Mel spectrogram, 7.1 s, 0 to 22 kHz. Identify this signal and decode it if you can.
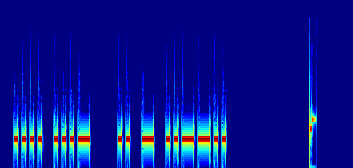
Morse code, heard as a keyed tone, about 15 wpm, 700 Hz. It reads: HV IT?
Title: Sentences from Top 100 Words and Abbreviations 15wpm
